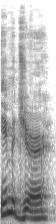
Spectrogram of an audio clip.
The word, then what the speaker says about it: Imgur: out there so let's go here this is imager Doc and that's Imgur I know that's how you pronounce it because I asked Google this is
